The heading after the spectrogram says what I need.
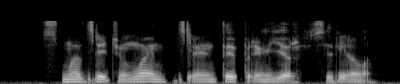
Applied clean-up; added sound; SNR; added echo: neural diffusion model UNIVERSE++.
